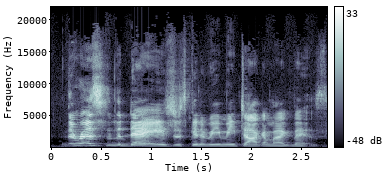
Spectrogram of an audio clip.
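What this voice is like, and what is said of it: Put-on Southern accent. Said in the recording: “my plantation Southern ... this accent, too, because I can't get out of it now”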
